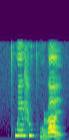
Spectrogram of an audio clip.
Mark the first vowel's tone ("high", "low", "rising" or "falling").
high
